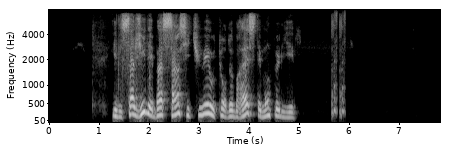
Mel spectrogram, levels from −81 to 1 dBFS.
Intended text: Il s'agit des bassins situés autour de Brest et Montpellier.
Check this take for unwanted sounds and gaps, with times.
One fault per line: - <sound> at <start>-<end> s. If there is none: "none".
- laugh at 5.6-5.9 s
